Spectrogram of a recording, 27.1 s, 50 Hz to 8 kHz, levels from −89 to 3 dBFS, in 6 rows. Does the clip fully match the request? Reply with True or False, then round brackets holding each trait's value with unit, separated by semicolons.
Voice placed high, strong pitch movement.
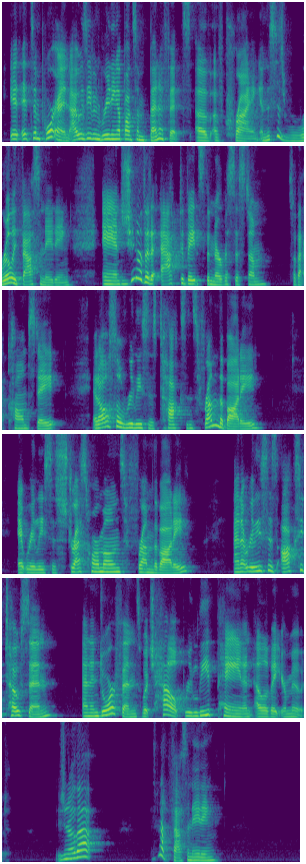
True (200 Hz; 5.7 semitones)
